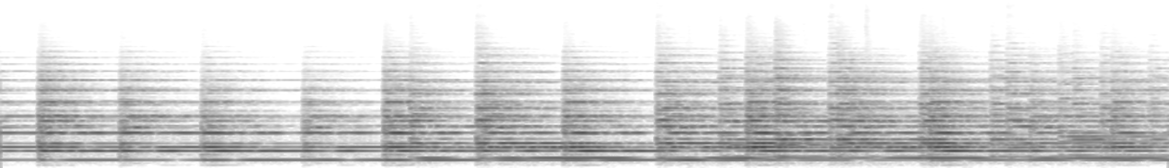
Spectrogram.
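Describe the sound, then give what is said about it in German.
Several church bells of the Catholic parish church St. Martin in the Spessart village of Heimbuchenthal, Lower Franconia, ring together at noon from its tower in a full, overlapping peal, steady repeated strikes layered over a sustained low hum, with no voices present. “Das Mittagsläuten kommt heute von der katholischen Pfarrkirche St. Martin im unterfränkischen Spessardorf Heimbuchental.”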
